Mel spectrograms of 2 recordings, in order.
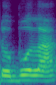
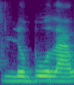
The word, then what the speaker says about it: lobola: to talk about the i think it's called lobola please correct me if i i'm right or wrong but i i pronounce it as lubola which to me means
